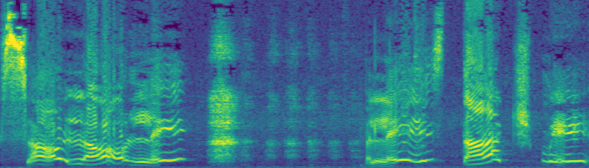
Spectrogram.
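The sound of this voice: A put-on character voice, female-sounding and extremely high in pitch.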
